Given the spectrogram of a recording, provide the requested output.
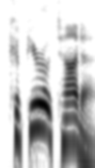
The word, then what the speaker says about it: capirotada: capirotata spanish pronunciation kapiota formerly known as caperota de vigelia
